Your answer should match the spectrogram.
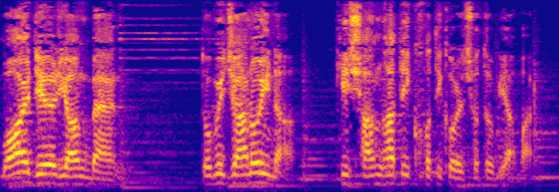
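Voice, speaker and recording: An actor playing an eccentric old gentleman naturalist in an audio story, speaking in a measured, lamenting, gently pleading way. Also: medium pitch, faint music behind, natural voice. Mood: reproachful, dejected. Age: older. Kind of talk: dramatized audio story dialogue.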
